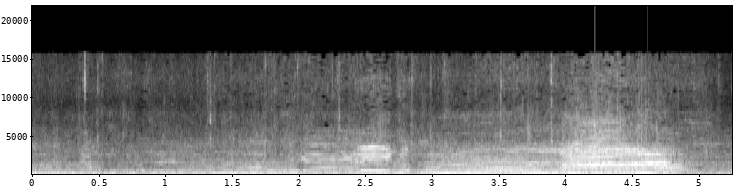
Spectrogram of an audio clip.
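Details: Sahiwal breed bull at a Bangladeshi cattle market, Narsingdi farmer's purchase, 28 July 2025; a long tonal moo swelling over roughly two seconds in the second half, with rhythmic background thumping and men talking nearby.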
